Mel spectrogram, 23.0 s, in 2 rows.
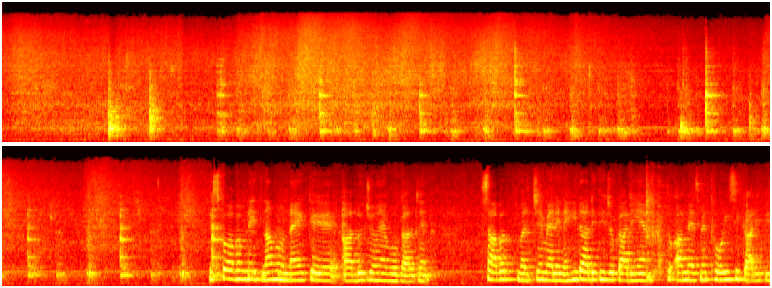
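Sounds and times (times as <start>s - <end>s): food sizzling in a pot: 0.0s - 15.2s.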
